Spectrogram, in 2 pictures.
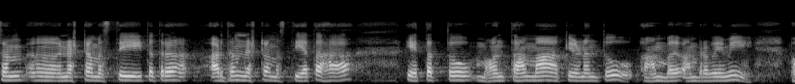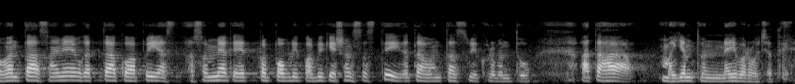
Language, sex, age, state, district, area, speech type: Sanskrit, male, 18-30, Bihar, Begusarai, rural, spontaneous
